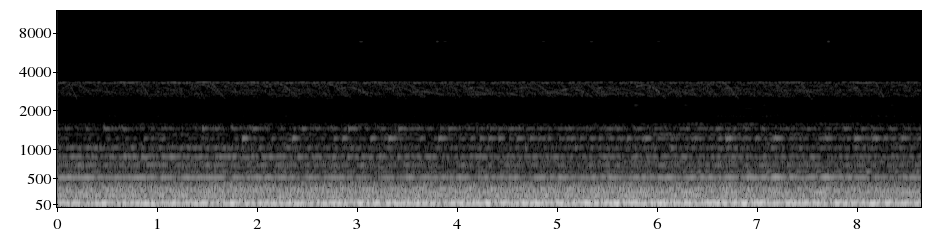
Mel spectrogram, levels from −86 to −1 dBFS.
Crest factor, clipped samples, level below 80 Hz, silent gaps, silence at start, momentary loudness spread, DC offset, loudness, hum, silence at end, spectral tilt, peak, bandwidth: 10 dB; under 0.1%; -30 dBFS; none; 0 s; 2 LU; under 0.1%; -29 LUFS; none; 0 s; -12 dB/octave; -16 dBFS; 3.5 kHz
